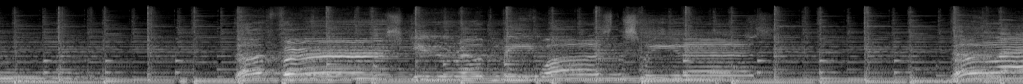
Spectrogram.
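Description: Instrumental break in a country song: a lead instrument plays notes that slide up into each new phrase, about every three seconds, over a steady guitar and bass accompaniment.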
